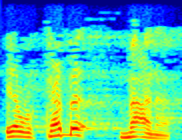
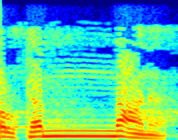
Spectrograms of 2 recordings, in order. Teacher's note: قلبت الباء الى ميم ثم ادغمت الميم في الميم · Term: الإدغام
